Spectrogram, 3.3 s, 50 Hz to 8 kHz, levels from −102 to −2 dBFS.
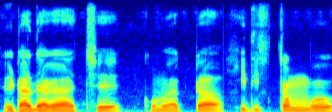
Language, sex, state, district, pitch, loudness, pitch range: Bengali, male, West Bengal, Kolkata, 130 Hz, -25 LUFS, 125-135 Hz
